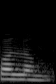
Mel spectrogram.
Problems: constant background noise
